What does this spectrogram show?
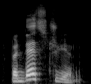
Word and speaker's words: pedestrian: the word entry and you can see that this little Mark over here is telling us to put stress on the first syllable of the word so this is pedestrian I mean this part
